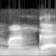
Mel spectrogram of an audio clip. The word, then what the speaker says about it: manga: Kalau versi manga ya, katanya orang Jepang bacanya manga ya.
